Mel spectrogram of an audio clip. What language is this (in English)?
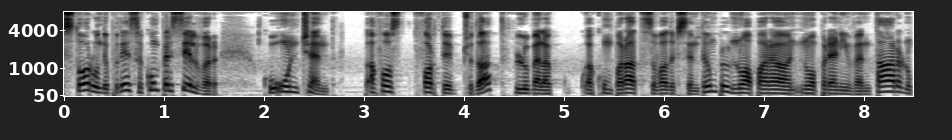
Romanian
